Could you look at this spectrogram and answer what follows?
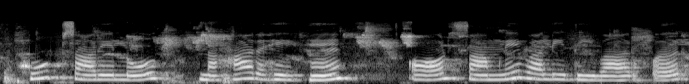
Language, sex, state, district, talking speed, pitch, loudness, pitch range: Hindi, male, Rajasthan, Jaipur, 105 wpm, 225 Hz, -11 LUFS, 210-270 Hz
